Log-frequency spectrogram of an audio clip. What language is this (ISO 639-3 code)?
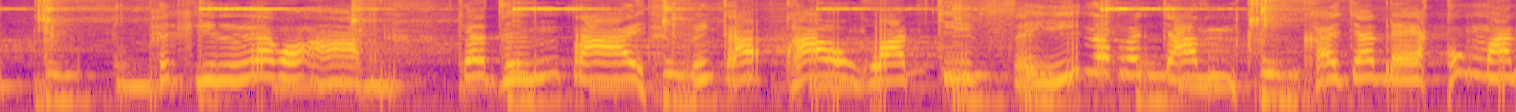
tha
